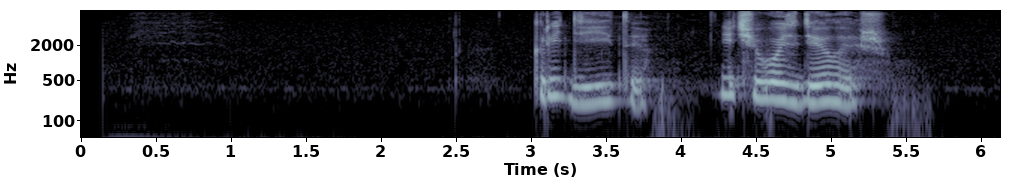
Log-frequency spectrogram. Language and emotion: Russian, sad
